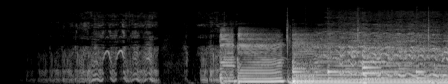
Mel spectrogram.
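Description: A horse whinnying for about a second, its pitch wavering up and down. Music starts about two seconds in, and a heavy bass beat comes in just before the three-second mark.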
